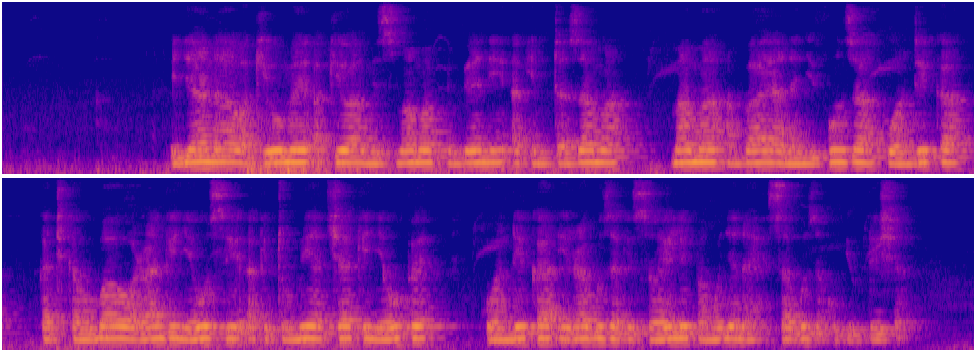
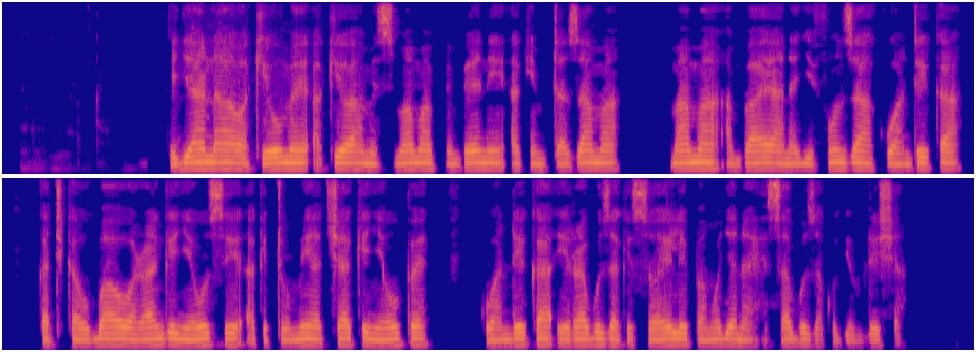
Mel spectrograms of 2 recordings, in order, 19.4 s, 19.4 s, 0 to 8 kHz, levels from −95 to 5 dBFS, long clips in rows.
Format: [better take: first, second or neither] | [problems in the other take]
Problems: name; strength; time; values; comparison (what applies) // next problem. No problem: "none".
second | background sound (Thunder); 20 dB below the speech // room echo; dies away in 1.9 s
